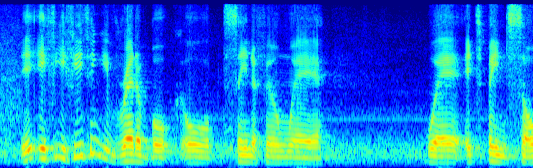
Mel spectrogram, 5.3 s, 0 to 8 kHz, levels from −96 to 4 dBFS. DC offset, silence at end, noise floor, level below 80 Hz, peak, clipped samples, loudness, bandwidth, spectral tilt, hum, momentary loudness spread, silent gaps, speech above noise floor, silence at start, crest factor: under 0.1%; 0 s; -53 dBFS; -74 dBFS; -14 dBFS; under 0.1%; -32 LUFS; 7.6 kHz; -4.5 dB/octave; none; 10 LU; none; 21 dB; 0 s; 18 dB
